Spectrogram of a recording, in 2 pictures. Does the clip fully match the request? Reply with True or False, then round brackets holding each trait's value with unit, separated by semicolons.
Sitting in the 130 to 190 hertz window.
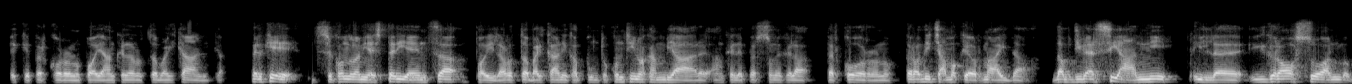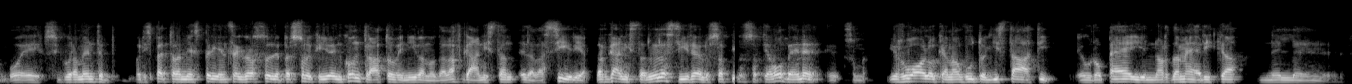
False (115 Hz)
